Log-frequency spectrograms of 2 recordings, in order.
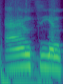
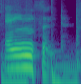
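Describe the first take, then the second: First: The first vowel sounds like the a in cat. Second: The first vowel sounds like the ay in day. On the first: The speaker calls it wrong. "యాన్సియంట్ అని పలుకుతూ ఉంటాం, కానీ exact తప్పు పలుకుతున్నాం" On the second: The speaker calls it right. "ఇది ఈ విధంగా అనమాట"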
